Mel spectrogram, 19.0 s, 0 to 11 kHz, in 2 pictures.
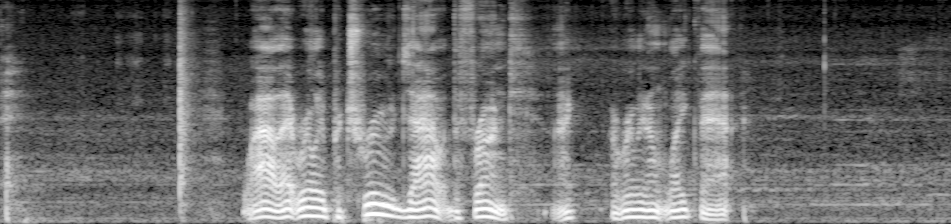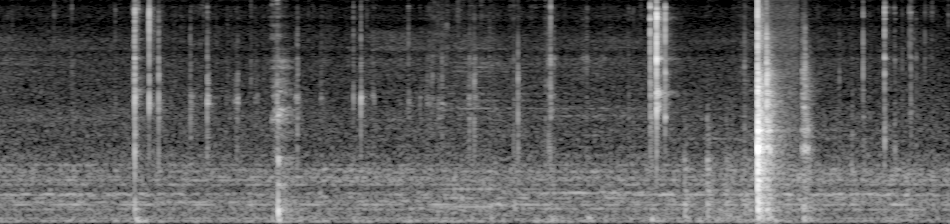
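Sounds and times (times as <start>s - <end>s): pistol parts clicking: 10.8s - 16.5s, 17.1s - 18.9s.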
